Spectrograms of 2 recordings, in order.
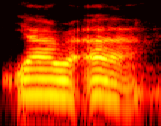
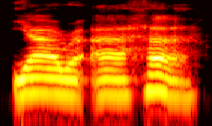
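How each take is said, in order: First: The final 'ha' is not pronounced separately. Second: The final 'ha' is pronounced as a separate syllable. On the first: "That sounds correct" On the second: "Technically, that it's supposed to be pronounced separately"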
